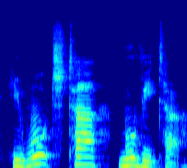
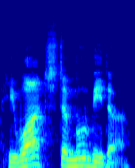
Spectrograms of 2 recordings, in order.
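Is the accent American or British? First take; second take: British; American. First: The t between words is a strong, crisp t. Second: The t between words sounds like a soft d. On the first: "in standard British English, it would be" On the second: "So in North America, my accent, it would be da"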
